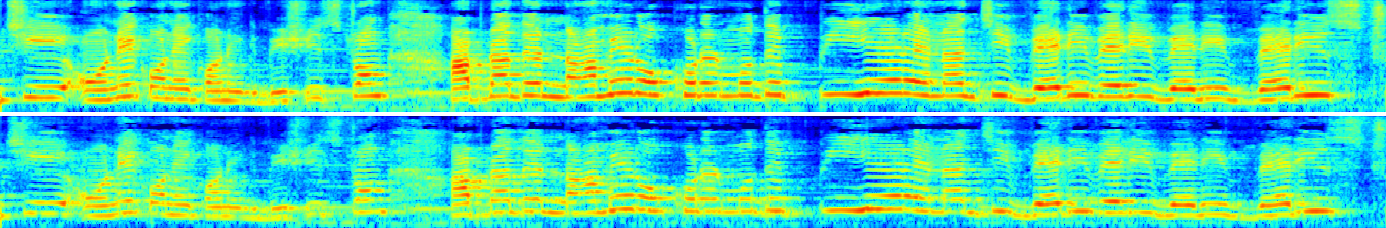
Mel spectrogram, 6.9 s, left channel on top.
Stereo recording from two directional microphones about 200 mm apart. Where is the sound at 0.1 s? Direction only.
50° left (ahead or behind).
